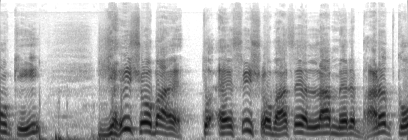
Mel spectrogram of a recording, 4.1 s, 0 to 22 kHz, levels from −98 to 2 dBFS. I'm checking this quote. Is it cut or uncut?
uncut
